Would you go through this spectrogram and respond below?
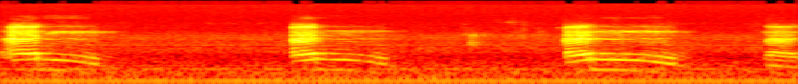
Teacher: Hujung lidah bertentangan dengan gusi dua gigi kacip tengah, iaitu bawah sedikit daripada makhraj lam, keluar daripadanya huruf nun. Artinya sama dengan lam juga, cuma nun ni dia agak ke belakang sikit, bawah sikit dia katakan.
